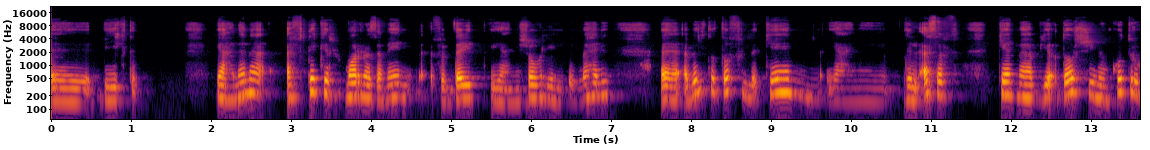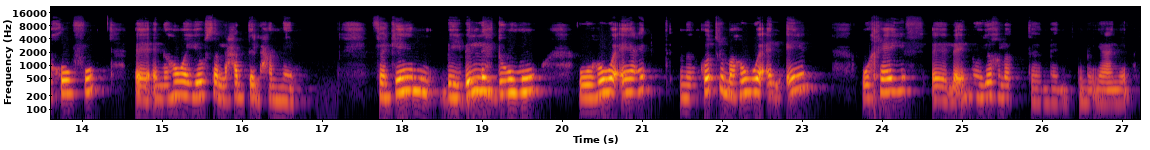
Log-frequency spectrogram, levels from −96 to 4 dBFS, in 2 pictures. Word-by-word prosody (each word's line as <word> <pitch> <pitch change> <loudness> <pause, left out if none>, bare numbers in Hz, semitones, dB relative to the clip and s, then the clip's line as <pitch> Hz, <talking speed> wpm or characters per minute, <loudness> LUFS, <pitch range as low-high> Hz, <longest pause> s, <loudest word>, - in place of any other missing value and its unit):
آآ 150 -1 -5 0.2
بيكتب. 155 -1 -10 1.0
يعني 175 +2 +1
أنا 230 +5 -2 0.2
أفتكر 220 +6 +1
مرّة 195 -1 +5
زمان 180 +2 -4 0.3
في 155 - -9
بداية 175 +4 +3
يعني 145 -1 -11
شُغلي 175 +3 -1
ال 150 -2 -16
المهني 195 +3 -7 0.7
آآ 165 -1 +5
قابِلت 245 +5 -2
طفل 250 -5 -3
كان 230 -3 -1 0.2
يعني 150 - -18 0.2
للأسف، 210 +6 +1 0.5
كان 210 -1 +4
ما 185 -2 0
بيقدرش 210 +7 +1
من 175 -5 -7
كُتر 240 +3 0
خوفُه 230 +4 +1 0.5
آآ - - 0
إن 175 0 -6
هو 210 +4 +1
يوصَل 205 -1 +1
لحدّ 190 +2 -3
الحمّام، 160 -3 -8 1.0
فكان 245 +5 +2
بيبِل 215 +5 +3
هدومُه 250 +1 +3 0.5
وهو 190 +8 +5
قاعِد، 250 +2 +1 0.4
من 180 -1 -7
كُتر 260 +8 +3
ما 200 -6 -1
هو 245 +3 +3
قلقان 270 +9 -1 0.7
وخايف، 255 +7 -1
آآ - - 0
لأنه 200 - -4
يغلط 185 -4 -5 0.2
من 145 -1 -18 0.2
م 145 0 -15
يعني 140 0 -9
195 Hz, 105 wpm, -24 LUFS, 170-240 Hz, 1.0 s, مرّة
